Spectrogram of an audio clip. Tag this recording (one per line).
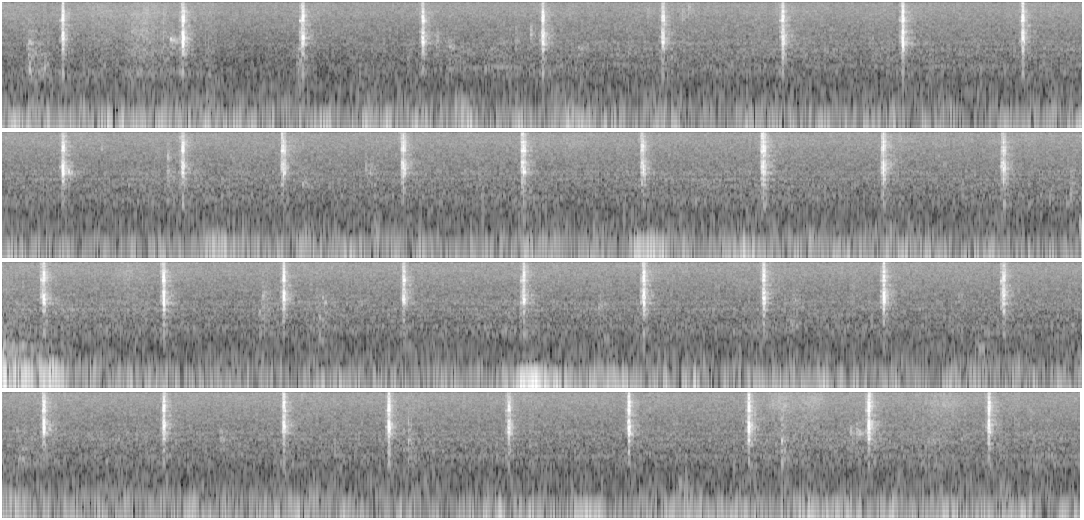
Atmosphere
Clock
Household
